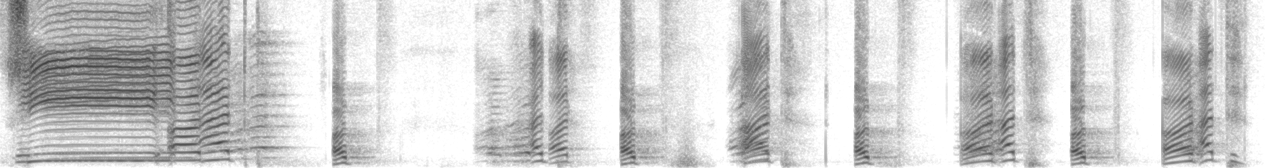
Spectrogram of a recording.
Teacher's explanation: یہ آواز آتی ہے ات، یعنی شدت کی وجہ سے سختی کے ساتھ آواز بند ہوتی ہے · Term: شدیدہ محموسہ حرف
